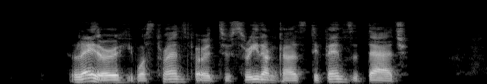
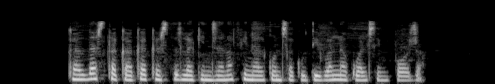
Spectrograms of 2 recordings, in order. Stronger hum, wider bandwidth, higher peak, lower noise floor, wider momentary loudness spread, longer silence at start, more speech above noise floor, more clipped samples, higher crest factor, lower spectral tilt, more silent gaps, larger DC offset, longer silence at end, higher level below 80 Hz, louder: neither; about the same, 8 kHz vs 8 kHz; about the same, -2 dBFS vs -2 dBFS; second, -76 dBFS vs -80 dBFS; first, 12 LU vs 6 LU; about the same, 0.7 s vs 0.7 s; second, 59 dB vs 65 dB; neither; about the same, 18 dB vs 14 dB; about the same, -6 dB/octave vs -5 dB/octave; neither; neither; about the same, 0.8 s vs 0.75 s; second, -62 dBFS vs -56 dBFS; about the same, -18 LUFS vs -16 LUFS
